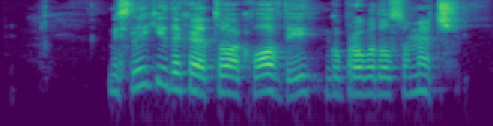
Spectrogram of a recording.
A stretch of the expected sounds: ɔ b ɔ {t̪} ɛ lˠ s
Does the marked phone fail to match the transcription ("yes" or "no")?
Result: yes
